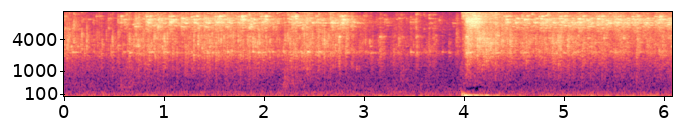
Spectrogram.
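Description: Hand-held bundle rattle of dried natural pieces shaken in a continuous clattering rustle, with a sharper, louder shake about four seconds in and rattling that carries on after it.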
